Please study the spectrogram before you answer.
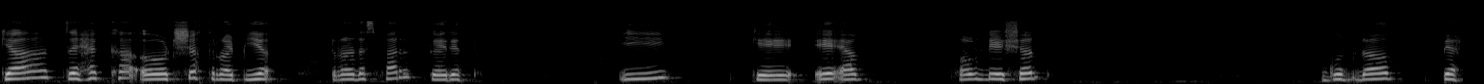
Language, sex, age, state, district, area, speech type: Kashmiri, female, 18-30, Jammu and Kashmir, Ganderbal, rural, read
